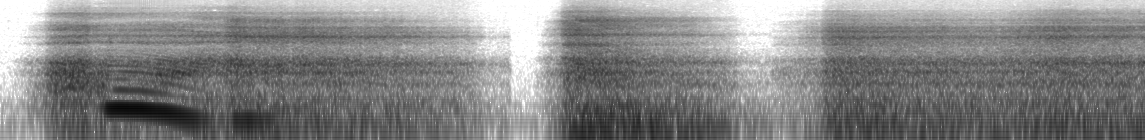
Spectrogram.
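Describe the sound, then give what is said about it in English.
A person breathes deeply to relax, taking three long, slow breaths separated by short pauses, the first carrying a soft voiced sigh and the later ones rushing like airy hiss. “Maybe there's another way. Maybe I just need to breathe.”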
